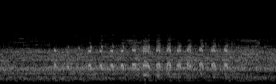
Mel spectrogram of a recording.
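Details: Owl at the nest during evening feeding time on 21 March 2017, around 7 pm, while a rabbit is fed to the owlets. A rapid run of about fourteen short, mid-pitched chittering notes sounds over steady background hum.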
